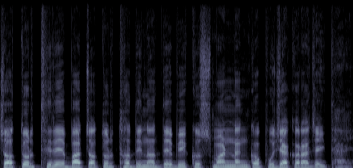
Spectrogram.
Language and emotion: Odia, neutral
